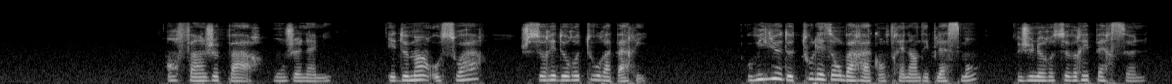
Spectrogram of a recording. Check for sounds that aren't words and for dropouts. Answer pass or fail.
pass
